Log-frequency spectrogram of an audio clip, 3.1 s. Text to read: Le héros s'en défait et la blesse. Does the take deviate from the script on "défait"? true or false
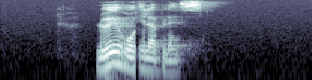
true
